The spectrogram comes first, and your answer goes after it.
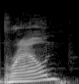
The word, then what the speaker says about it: Braun: Uh, it's pronounced Brown, but he spells it B R A U N.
